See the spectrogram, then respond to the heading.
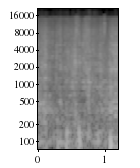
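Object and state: Nothing is struck.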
